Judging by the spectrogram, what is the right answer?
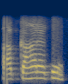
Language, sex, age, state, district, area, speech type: Urdu, male, 18-30, Bihar, Purnia, rural, conversation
